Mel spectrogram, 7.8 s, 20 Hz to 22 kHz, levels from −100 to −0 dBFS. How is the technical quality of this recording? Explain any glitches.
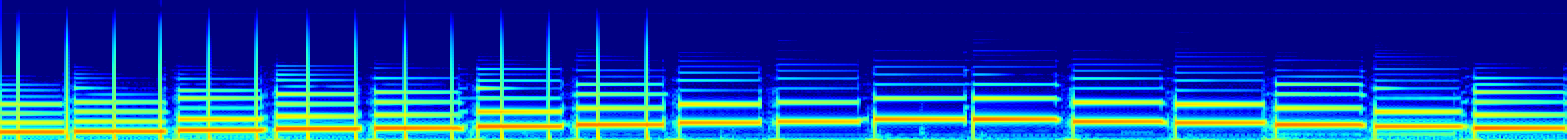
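There's one clear glitch: a train of clicks over the music from 0.09 s to 3.24 s. About fifteen sharp ticks arrive at a steady 4.1 per second, poking well above the music. The likely cause is interference from nearby gear or a faulty connection or power supply injecting near-identical pulses.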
